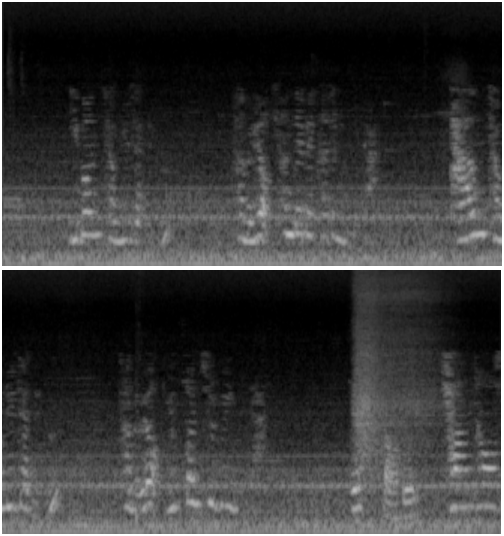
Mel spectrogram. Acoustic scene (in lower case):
bus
